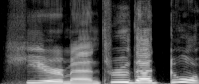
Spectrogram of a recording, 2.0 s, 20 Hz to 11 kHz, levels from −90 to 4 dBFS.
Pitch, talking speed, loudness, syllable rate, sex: 240 Hz, 150 wpm, -15 LUFS, 3.1 syllables/s, female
